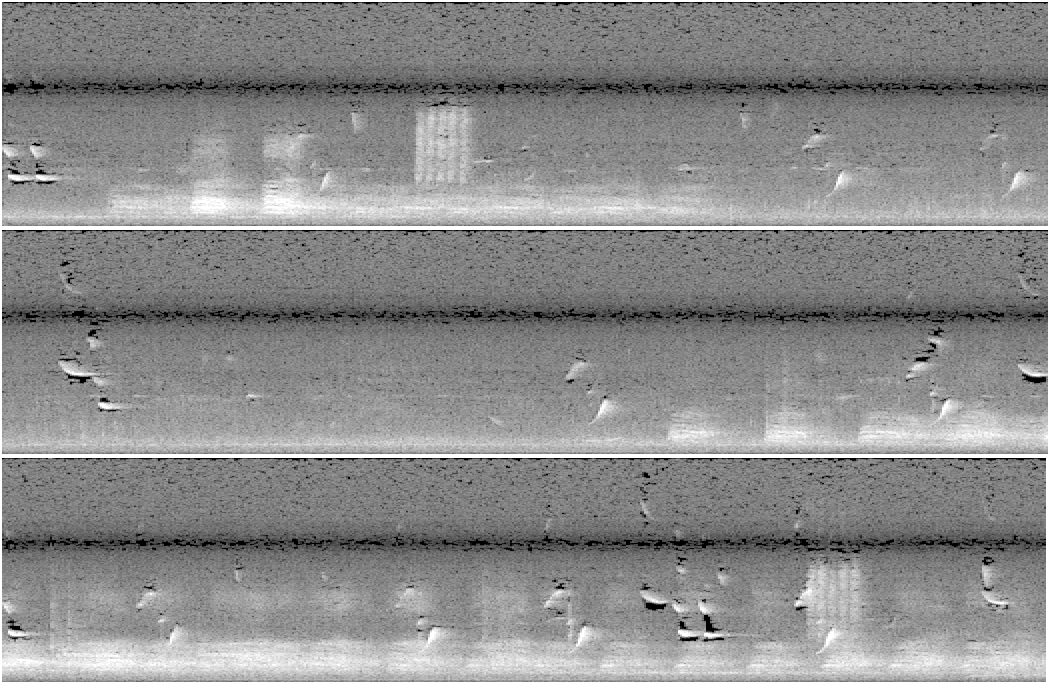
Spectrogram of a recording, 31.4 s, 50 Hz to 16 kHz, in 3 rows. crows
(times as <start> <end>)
1.0 7.2, 17.1 31.3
